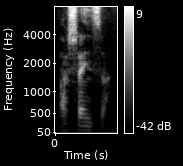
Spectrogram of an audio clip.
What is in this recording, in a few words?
"assenza", Veneto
